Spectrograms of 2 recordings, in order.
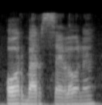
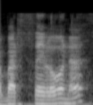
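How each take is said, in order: First: "Barcelona" with an S for the C; Latin American C. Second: "Barcelona" with a lisped th for the C; Spain Spanish C. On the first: Teacher contrasts Latin American "Barcelona" for learners. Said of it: "the C is always pronounced like S". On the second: Teacher demos Castilian "Barcelona" for learners. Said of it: "the C is pronounced like T H, th". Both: Shown as a demonstration.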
